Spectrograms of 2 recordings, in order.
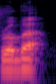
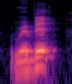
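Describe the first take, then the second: First: The word is said in its ordinary form. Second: The word is said as it sounds in the show. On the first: "They they pronounce robot as" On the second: "the way that the people in the show pronounce it"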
